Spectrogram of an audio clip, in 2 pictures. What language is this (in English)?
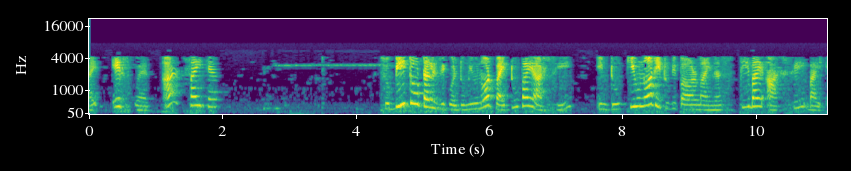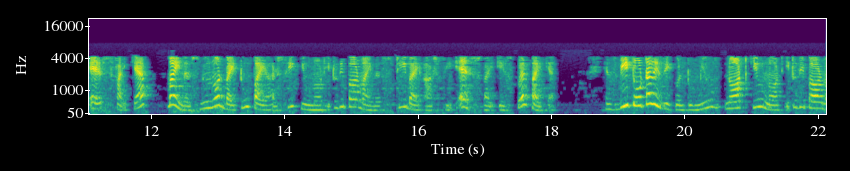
Bangla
